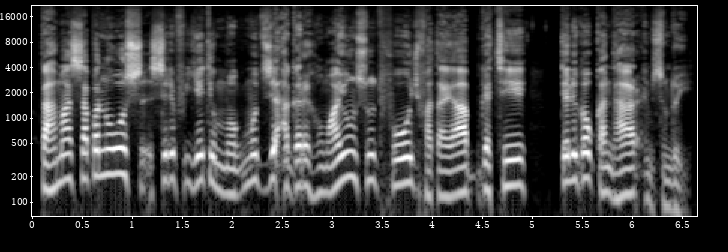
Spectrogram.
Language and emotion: Kashmiri, neutral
